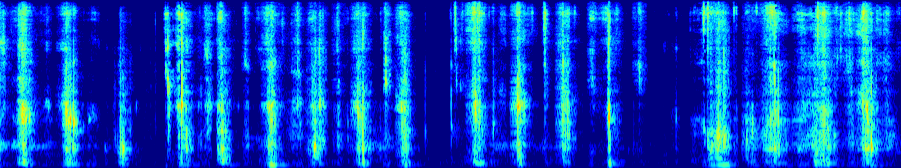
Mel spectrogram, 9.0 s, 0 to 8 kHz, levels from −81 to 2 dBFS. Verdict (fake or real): fake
